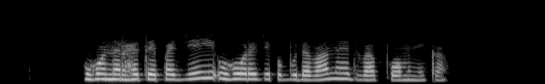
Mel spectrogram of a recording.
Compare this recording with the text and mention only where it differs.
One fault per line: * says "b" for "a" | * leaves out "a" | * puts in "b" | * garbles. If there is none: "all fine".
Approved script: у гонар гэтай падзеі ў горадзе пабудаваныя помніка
* puts in "два"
